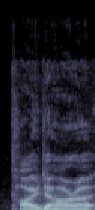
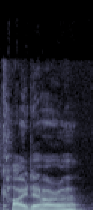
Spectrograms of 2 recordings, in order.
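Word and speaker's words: Kaedehara: out instead of words kaidahara it's supposed to be pronounced kaidehara they didn't know that with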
